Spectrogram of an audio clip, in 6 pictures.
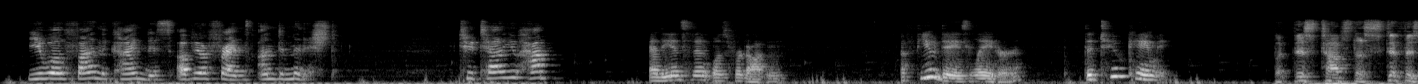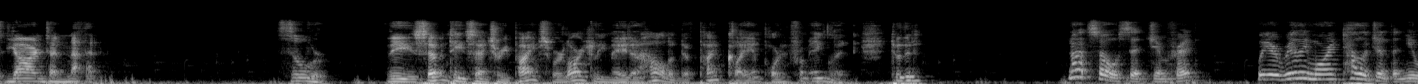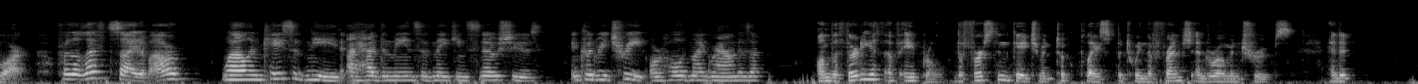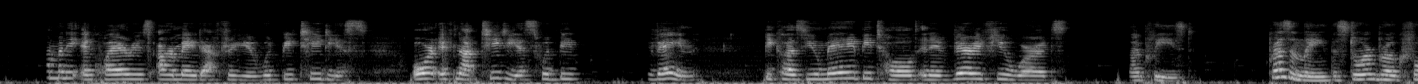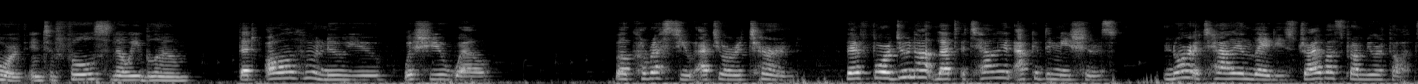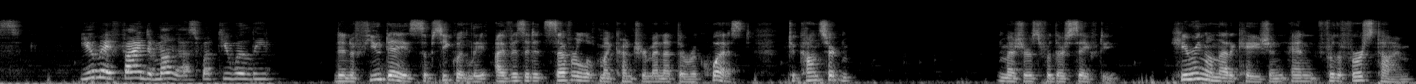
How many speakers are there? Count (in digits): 7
